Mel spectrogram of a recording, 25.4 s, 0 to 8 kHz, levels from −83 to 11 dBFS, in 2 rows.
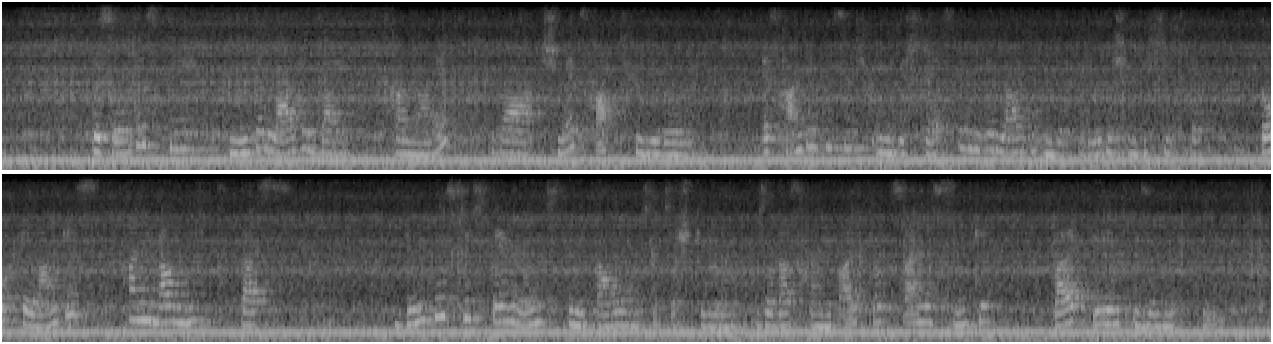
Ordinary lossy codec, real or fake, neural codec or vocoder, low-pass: Opus, 32 kbps; real; none; 7.2 kHz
